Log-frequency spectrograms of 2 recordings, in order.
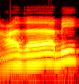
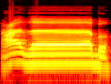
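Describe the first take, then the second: First: The final b is followed by a short i vowel. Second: The word ends on a stopped, bouncing b sound. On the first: "बा ज़ेर बी" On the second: "वक़फ़ करेंगे तो बा को साइलेंट करेंगे"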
